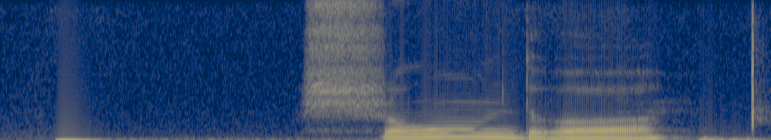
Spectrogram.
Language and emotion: Russian, sad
